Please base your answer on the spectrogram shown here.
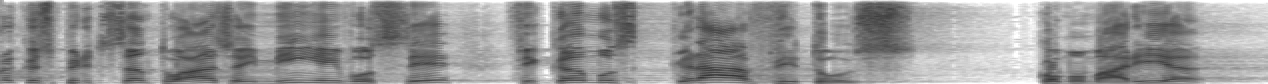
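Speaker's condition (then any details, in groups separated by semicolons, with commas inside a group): No condition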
